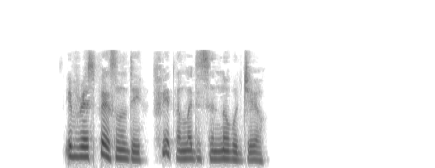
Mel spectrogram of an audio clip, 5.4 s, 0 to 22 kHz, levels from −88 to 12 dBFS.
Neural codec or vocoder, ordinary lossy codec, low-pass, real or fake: codec, 16 kHz, 0.8 kbps, ZipCodec; MP3, 32 kbps; 7.2 kHz; fake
